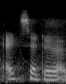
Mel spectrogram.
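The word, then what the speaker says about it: etc.: इसको प्रोनाउंस करते हैं एटसेट्रा से, ठीक है।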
